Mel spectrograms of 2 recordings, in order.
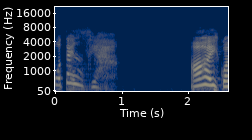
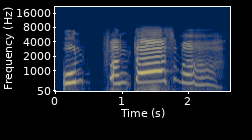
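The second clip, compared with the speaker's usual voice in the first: drawn-out, louder, higher cry; frightened shout; 8 semitones higher, 12 dB louder, much slower than usual. Acted. Disciples in the boat crying out at a ghost, slow frightened shout. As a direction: stretch out fantasma in a terrified yell. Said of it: "Que gritaron".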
